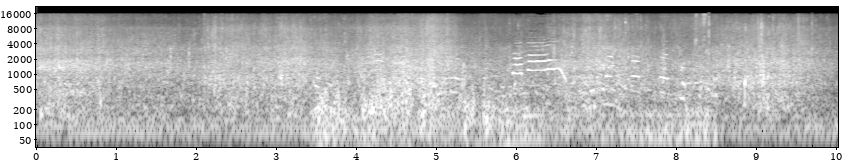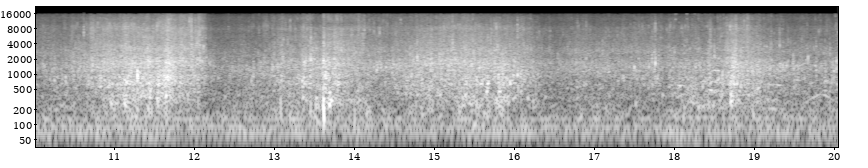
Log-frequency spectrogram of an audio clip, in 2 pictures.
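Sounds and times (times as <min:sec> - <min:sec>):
low engine hum: 0:00.0 - 0:20.0
water washing along boat: 0:00.0 - 0:20.0.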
